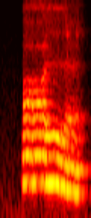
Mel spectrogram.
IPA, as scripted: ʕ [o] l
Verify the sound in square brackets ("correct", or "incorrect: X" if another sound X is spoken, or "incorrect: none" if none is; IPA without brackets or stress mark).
correct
